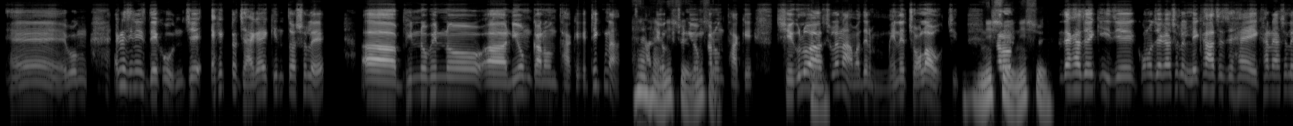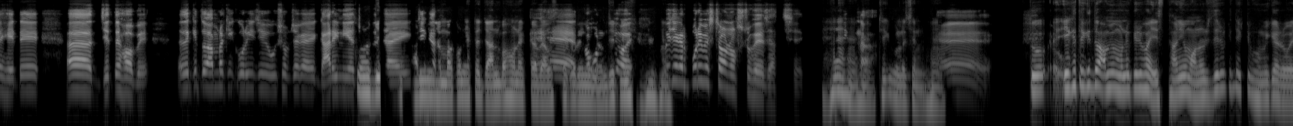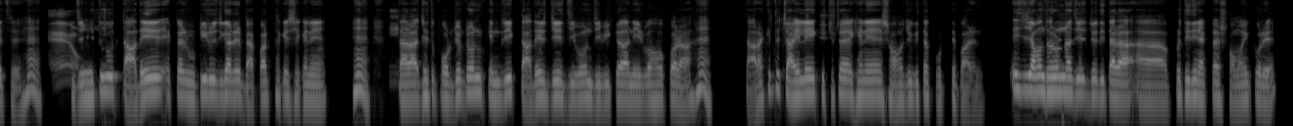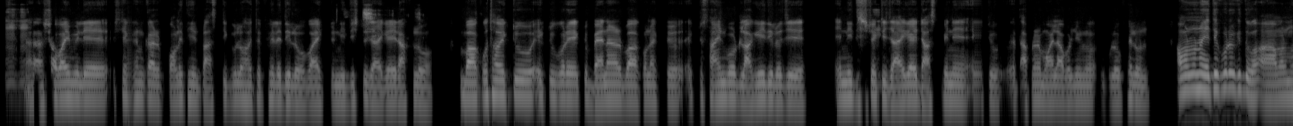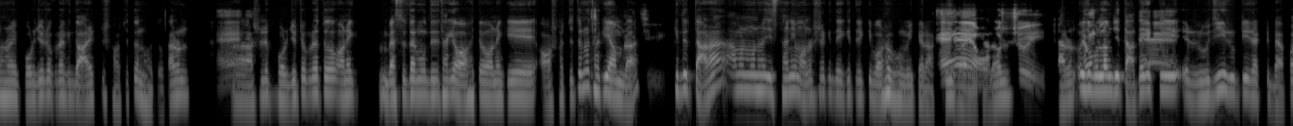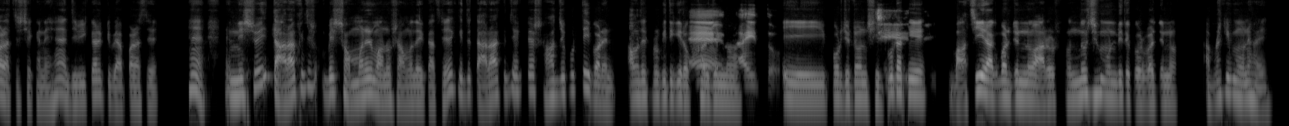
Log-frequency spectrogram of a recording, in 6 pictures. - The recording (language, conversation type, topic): Bengali, unstructured, আপনার কি মনে হয় পর্যটন অনেক সময় প্রকৃতির ক্ষতি করে?
- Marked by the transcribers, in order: drawn out: "হ্যাঁ"; static; unintelligible speech; laughing while speaking: "যেটি হ্যাঁ, হ্যাঁ"; tapping; laughing while speaking: "জি, জি"; laughing while speaking: "বড় ভূমিকা"; laughing while speaking: "সৌন্দর্য মণ্ডিত"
